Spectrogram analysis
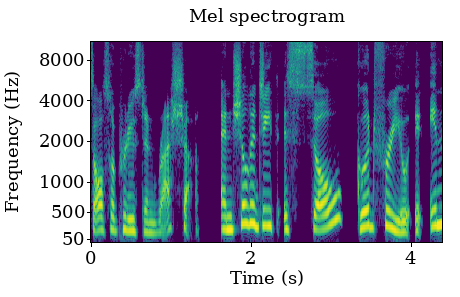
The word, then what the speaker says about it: shilajit: Shilajit. Yeah, Jeet is like I pronounce it Shilajit, but everyone pronounces it in the West right now Shilajit.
